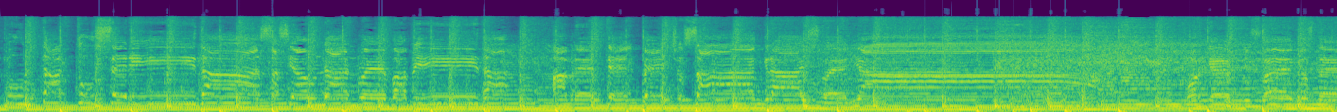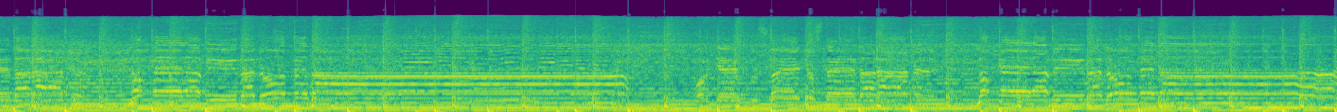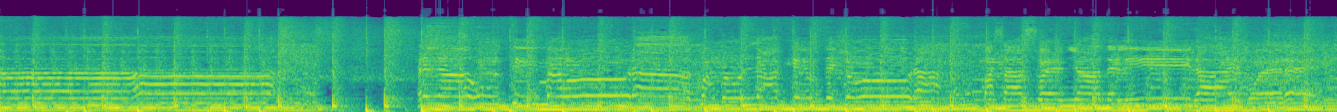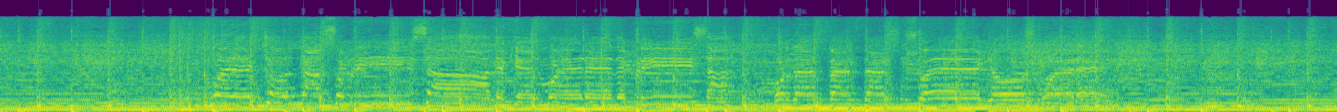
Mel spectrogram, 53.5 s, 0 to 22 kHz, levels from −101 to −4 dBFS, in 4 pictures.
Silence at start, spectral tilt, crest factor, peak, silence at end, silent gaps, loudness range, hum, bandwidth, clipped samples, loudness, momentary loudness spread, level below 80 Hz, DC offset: 0 s; -5 dB/octave; 10 dB; 0 dBFS; 0 s; none; 1 LU; none; 12.5 kHz; under 0.1%; -10 LUFS; 2 LU; -18 dBFS; under 0.1%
